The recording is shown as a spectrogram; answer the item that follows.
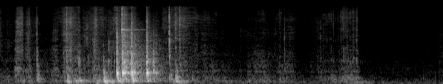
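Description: Rustling and scraping of a furry plush toy being handled by hand close to the microphone, loudest about one to two seconds in and then fading to softer scuffs.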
